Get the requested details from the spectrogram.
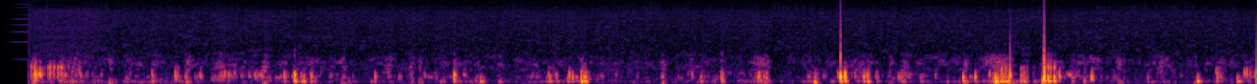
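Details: Male, late night, feeling gassy after eating lots of food earlier; low gurgling and bubbling rumbles in irregular bursts with quiet gaps, ordinary stomach growling (borborygmi).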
